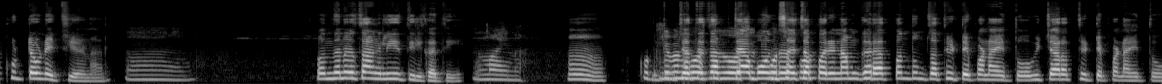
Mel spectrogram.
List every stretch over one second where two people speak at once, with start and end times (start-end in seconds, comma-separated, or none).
6.6-8.1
